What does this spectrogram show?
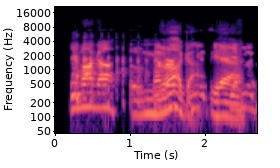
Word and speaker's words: Umaga: Remember how he used to say Umaga's name wrong? Umaga.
